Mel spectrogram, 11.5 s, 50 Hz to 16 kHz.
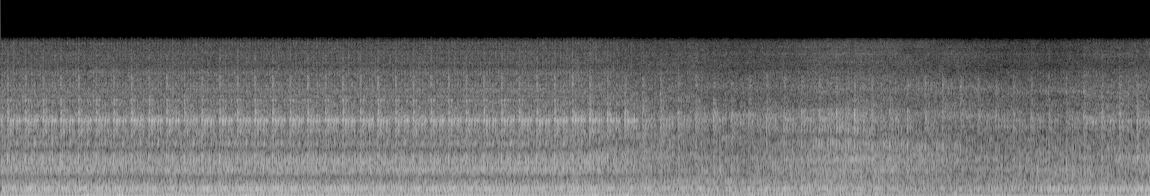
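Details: BMW E60 535d diesel at idle: regular light knock near three per second riding over the clatter; owner unsure what is knocking in the engine, cause not pinned down.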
